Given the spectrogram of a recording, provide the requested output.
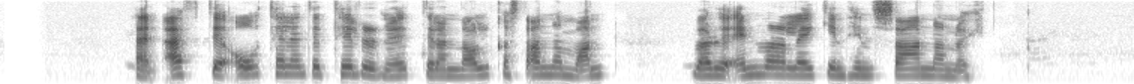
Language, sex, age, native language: Icelandic, female, 40-49, Icelandic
